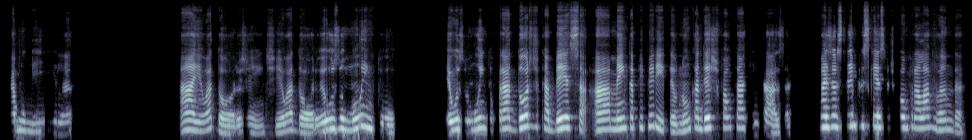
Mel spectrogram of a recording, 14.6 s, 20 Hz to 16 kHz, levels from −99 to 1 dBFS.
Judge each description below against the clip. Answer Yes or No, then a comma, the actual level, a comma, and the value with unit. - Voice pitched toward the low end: No, high, 230 Hz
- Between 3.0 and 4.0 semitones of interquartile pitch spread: No, average, 4.6 semitones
